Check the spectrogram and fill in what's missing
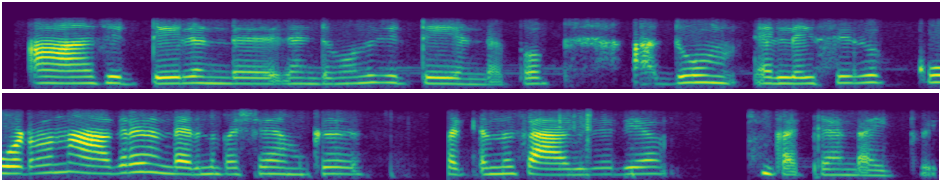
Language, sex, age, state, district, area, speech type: Malayalam, female, 30-45, Kerala, Kozhikode, urban, conversation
